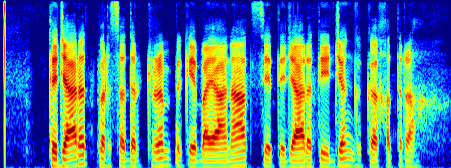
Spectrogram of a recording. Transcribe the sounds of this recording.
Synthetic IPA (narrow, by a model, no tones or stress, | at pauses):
t̪ɪd͡ʒaːɾət̪̚pɐɾsɐd̪ɾʈɾɐ̃mpkebɐjaːnaːt̪set̪ɪd͡ʒaːɾət̪id͡ʒɐ̃ŋɡkaxɐt̪ɾa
